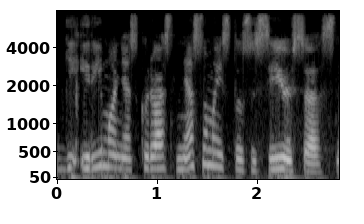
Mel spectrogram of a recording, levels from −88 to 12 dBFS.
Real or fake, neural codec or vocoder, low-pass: real; none; 7.2 kHz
